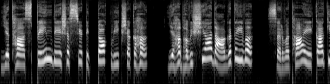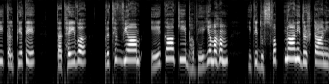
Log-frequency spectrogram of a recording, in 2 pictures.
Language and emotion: Sanskrit, fearful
